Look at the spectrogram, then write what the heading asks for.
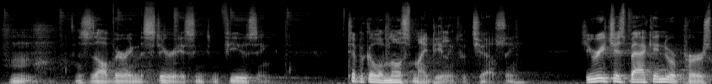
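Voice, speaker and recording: A man playing a wry, world-weary private detective, narrating his case deadpan in a hardboiled radio drama. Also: very deep voice, creaky, long reverb tail, exaggerated voice. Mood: guarded, flirting, then wry, puzzled. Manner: deadpan, sardonic.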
